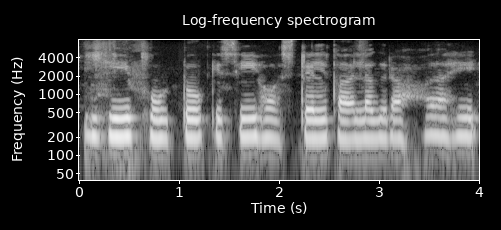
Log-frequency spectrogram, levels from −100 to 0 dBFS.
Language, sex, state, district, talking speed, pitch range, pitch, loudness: Hindi, female, Uttar Pradesh, Lucknow, 120 wpm, 190-205 Hz, 195 Hz, -16 LUFS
